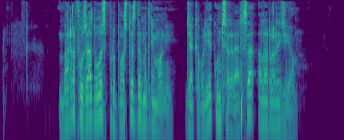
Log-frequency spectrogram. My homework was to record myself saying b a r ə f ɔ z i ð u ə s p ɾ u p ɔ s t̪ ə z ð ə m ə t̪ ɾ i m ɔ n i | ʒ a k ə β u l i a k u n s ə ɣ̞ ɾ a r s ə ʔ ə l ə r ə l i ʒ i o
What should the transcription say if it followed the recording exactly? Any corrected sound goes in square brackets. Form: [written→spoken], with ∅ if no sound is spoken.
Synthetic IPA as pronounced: b a r ə f [ɔ→u] z [i→a] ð u ə s p ɾ u p ɔ s t̪ ə z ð ə m ə t̪ ɾ i m ɔ n i | ʒ a k ə β u l i [a→ə] k u n s ə ɣ̞ ɾ a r s ə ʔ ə l ə r ə l i ʒ i o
